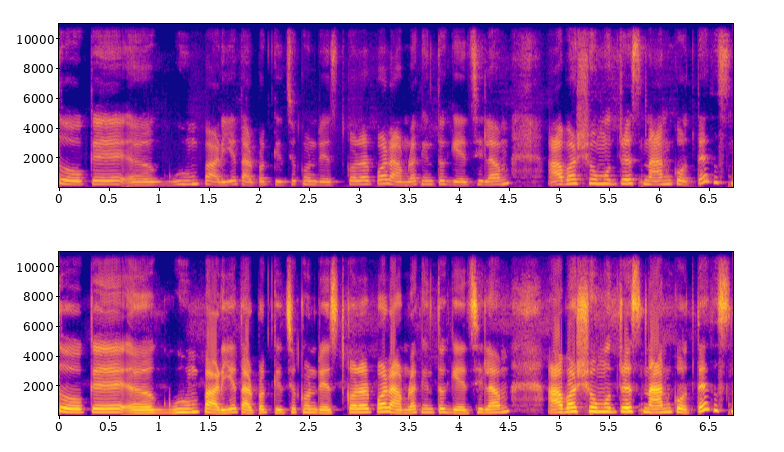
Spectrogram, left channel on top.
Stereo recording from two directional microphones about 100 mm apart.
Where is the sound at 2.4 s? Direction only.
90° right.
